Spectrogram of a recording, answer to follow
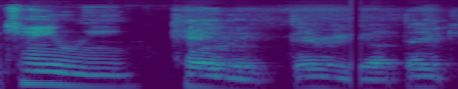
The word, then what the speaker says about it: Kahnle: There's so much, Tommy Canley I don't know how to pronounce his Tommy name. Kahnle.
